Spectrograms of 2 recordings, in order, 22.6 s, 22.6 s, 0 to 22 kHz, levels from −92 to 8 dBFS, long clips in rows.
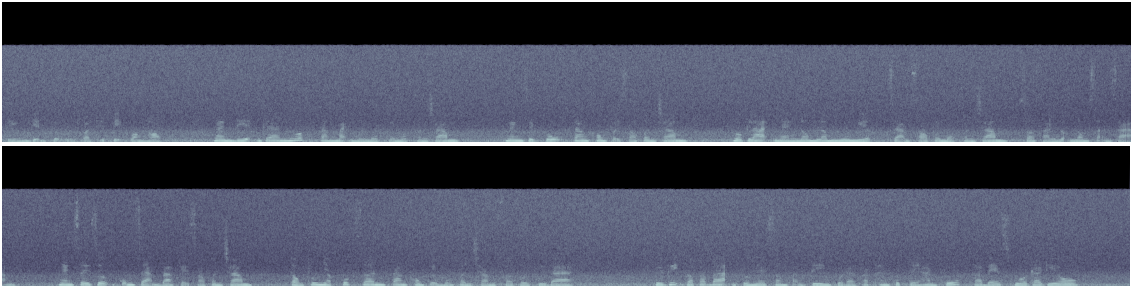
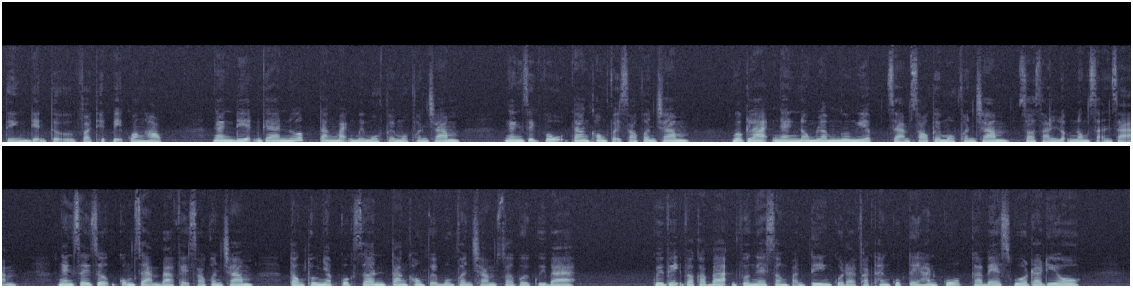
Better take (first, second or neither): second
